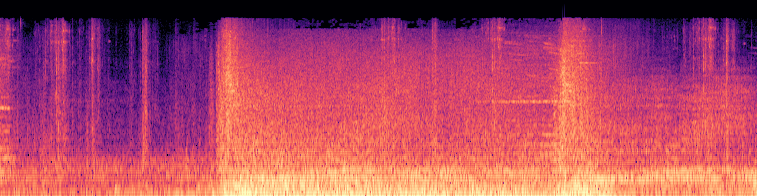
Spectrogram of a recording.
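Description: Fire breathers blasting fire in Dark Souls, a loud roaring whoosh that surges in and sustains, with a second flare-up swelling a few seconds later over low game rumble.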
